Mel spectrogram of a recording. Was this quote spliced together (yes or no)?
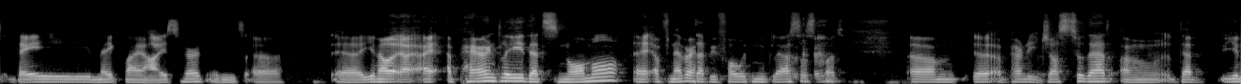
yes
